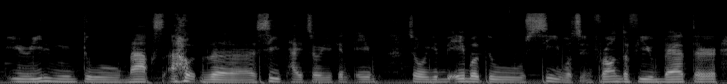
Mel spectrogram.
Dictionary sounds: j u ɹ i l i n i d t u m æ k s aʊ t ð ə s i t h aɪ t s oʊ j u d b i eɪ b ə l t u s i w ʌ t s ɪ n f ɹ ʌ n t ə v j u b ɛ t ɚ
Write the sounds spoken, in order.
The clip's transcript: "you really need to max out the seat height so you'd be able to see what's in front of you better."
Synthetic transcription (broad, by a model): j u ɹ i l i n i d t u m æ k s aʊ t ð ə s i t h aɪ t s oʊ j u d b i eɪ b ə l t u s i w ʌ t s ɪ n f ɹ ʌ n t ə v j u b ɛ t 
